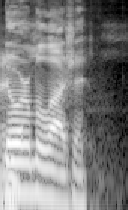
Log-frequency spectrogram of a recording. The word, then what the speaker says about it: Dora Milaje: The Dora Milaje. How do you say it? Sorry. – Yeah, Dora Milaje.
